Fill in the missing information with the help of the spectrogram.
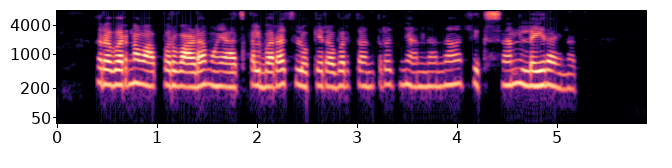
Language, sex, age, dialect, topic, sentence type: Marathi, female, 18-24, Northern Konkan, agriculture, statement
